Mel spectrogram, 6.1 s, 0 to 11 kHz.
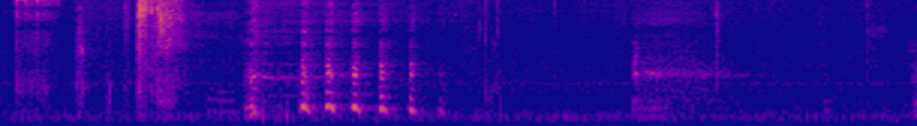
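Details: A 7.5-week-old baby boy lying awake gives a single quick, high sneeze followed by a run of short squeaky sounds.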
